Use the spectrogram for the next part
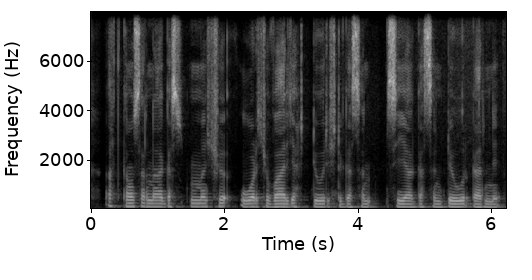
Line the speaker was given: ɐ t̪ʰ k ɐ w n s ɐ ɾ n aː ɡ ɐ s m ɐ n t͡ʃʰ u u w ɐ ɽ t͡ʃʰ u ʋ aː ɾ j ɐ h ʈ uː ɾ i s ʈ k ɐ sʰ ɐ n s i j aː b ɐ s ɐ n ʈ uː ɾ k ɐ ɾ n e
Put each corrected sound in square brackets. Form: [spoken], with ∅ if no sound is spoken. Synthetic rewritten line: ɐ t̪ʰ k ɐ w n s ɐ ɾ n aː ɡ ɐ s m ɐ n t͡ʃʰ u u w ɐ ɽ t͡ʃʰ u ʋ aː ɾ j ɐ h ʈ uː ɾ i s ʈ [ɡ] ɐ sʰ ɐ n s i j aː [ɡ] ɐ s ɐ n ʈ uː ɾ k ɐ ɾ n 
